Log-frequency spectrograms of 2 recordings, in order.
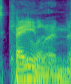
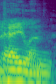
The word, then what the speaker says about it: Kalen: He is Karen. – Karen? – It's Kalen. – Kalen. – It's Kalen. – Kalen. – Pretty sure Kalen it's DeBoer. Karen. I'm pretty sure it's Karen. – It's Kalen.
